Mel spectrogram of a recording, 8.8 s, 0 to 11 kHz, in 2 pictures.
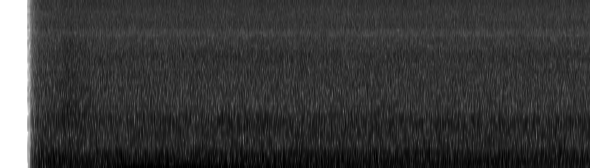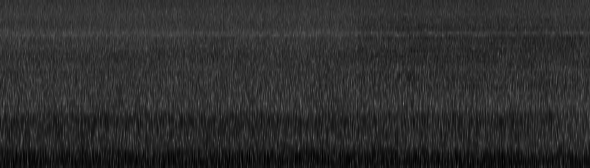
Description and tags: an electric generator in the street.
edirol R-1 built-in stereo mic
field-recording, machines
